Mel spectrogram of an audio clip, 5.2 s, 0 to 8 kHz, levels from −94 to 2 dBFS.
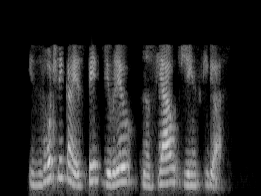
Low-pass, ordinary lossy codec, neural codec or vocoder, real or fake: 7.2 kHz; AAC, 16 kbps; codec, 24 kHz, 0.9 kbps, WavTokenizer, small release; fake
